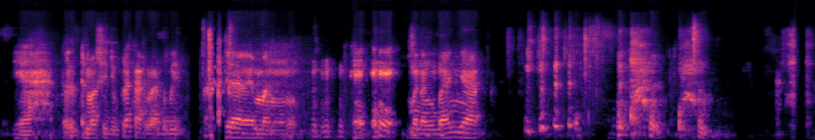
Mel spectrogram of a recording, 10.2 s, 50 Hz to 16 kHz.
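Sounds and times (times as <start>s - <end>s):
laughter: 0.2s - 6.0s, 6.6s - 9.0s
speech: 0.2s - 6.9s
person coughing in rough hacking fits: 7.0s - 8.9s.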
